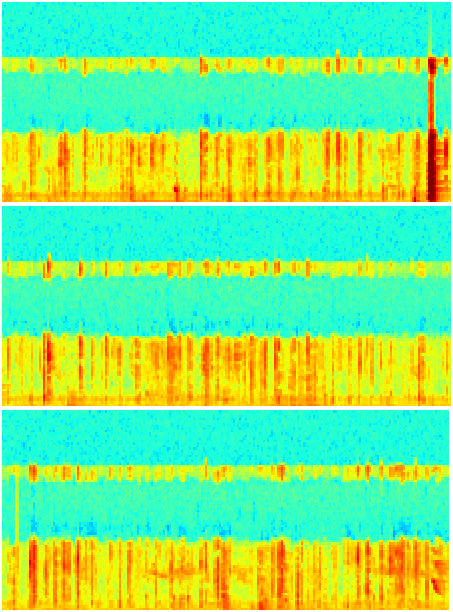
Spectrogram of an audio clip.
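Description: Galahs and a sulphur-crested cockatoo pecking and cracking seed: many small irregular clicks and taps, over a steady low hum. One loud, very short sharp sound stands out about four seconds in.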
